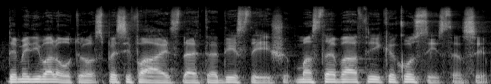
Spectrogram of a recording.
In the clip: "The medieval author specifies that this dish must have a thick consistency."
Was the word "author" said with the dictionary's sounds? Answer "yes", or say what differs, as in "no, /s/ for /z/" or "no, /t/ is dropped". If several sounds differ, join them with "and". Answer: no, /t/ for /θ/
